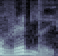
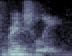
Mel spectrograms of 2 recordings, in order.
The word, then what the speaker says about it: Ridgely: We have Ridley, which... Did I say your last name right? No. Okay, how do you say it? I mess names up all the time. So do I. It's Ridgely.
